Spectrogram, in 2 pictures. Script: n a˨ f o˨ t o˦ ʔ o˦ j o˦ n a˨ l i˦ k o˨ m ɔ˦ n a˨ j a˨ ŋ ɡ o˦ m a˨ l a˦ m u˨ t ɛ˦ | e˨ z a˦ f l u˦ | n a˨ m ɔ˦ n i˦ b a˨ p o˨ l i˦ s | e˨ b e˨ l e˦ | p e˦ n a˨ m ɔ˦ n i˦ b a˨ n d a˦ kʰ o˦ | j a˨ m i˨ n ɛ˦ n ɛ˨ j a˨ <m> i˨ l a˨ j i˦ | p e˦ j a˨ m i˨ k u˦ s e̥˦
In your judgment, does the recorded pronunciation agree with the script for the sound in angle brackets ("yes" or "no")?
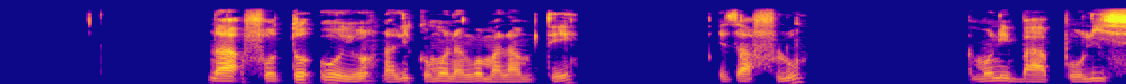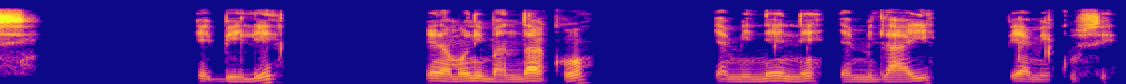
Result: yes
